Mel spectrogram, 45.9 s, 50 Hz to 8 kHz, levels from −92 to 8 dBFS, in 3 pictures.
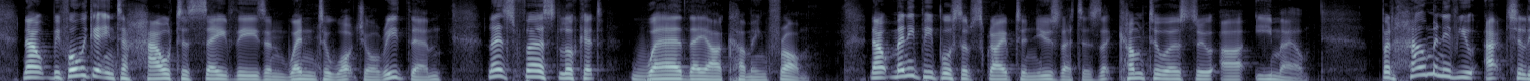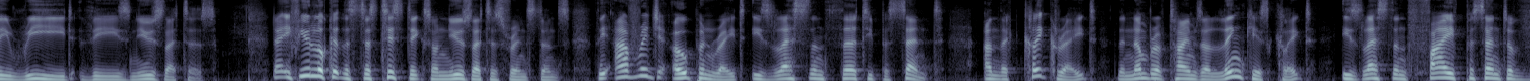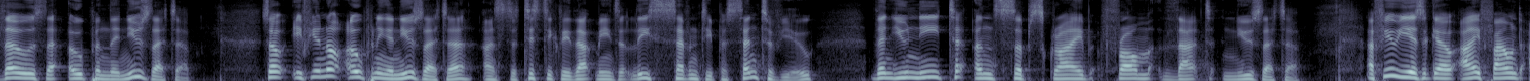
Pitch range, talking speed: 125-175 Hz, 155 wpm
